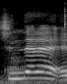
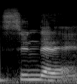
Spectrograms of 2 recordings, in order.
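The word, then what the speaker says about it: tsundere: That's how Koreans say it, but like it's Chindere in Korean and Sundere in Japanese.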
